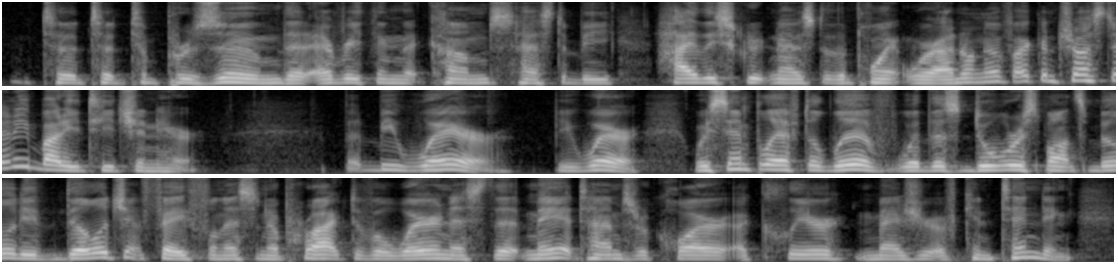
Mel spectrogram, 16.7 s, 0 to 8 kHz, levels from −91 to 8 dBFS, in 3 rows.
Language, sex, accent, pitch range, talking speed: English, male, American, 125-150 Hz, 200 wpm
